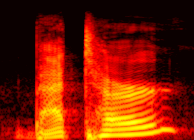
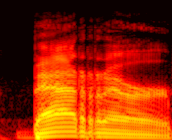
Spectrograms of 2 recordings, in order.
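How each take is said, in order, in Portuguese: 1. A consoante do meio é um som de t claro. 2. A consoante do meio é um r batido rápido. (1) "ao invés de better" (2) "T, pega o som do R, o R do português"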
